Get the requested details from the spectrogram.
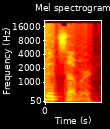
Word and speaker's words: Midsommar: No, it's just pronounced Midsommar.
